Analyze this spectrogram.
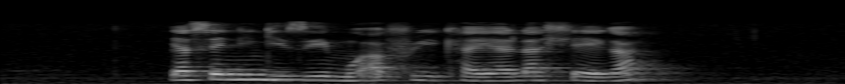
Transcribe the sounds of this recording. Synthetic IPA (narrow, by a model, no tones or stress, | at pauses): jaseniŋizimuʔa̰frik̬ʰajalaɬɛːk̬a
